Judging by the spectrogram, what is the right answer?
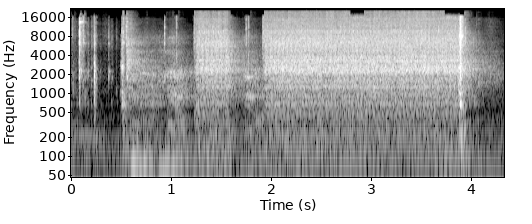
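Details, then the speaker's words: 2001 Honda Accord, no-start in the morning with lights and radio working: one brief crank with the engine kicking over once, then fast steady rapid clicking; weak battery causing rapid starter clicking. "you can hear it tries to start and you even heard the engine kick over once and then it just turns into a whole bunch of rapid clicks that typically leads you to think that it's an issue with the battery"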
